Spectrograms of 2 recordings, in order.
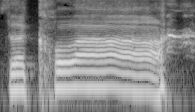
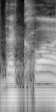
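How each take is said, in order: First: It is said in a put-on character voice. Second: It is said in the speaker's normal voice.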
